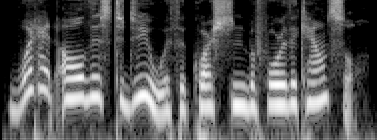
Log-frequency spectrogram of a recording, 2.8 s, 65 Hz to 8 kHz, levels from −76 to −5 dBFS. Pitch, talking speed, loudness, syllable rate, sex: 235 Hz, 255 wpm, -15 LUFS, 5.9 syllables/s, female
